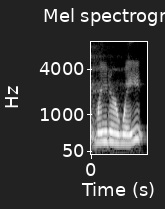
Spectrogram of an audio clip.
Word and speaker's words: Rider-Waite: I use the Rider-Waite.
